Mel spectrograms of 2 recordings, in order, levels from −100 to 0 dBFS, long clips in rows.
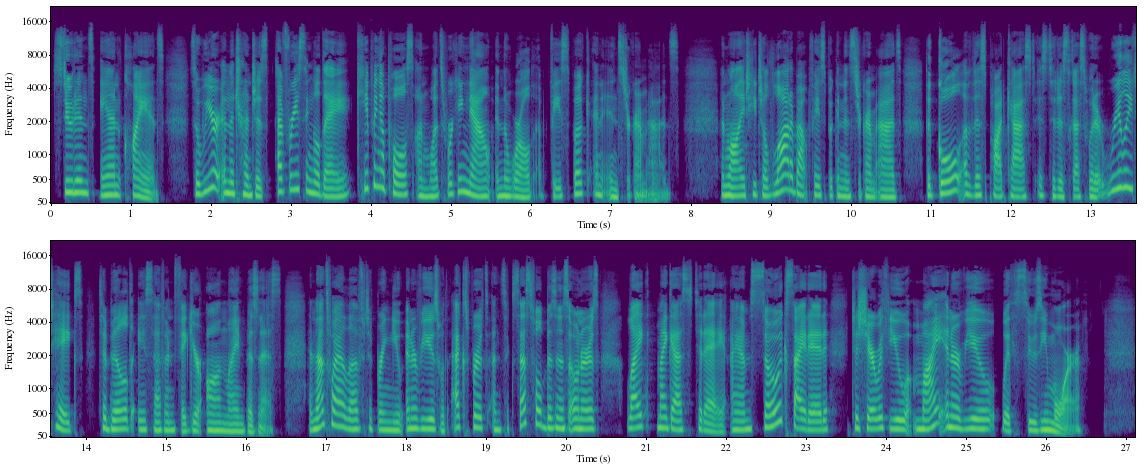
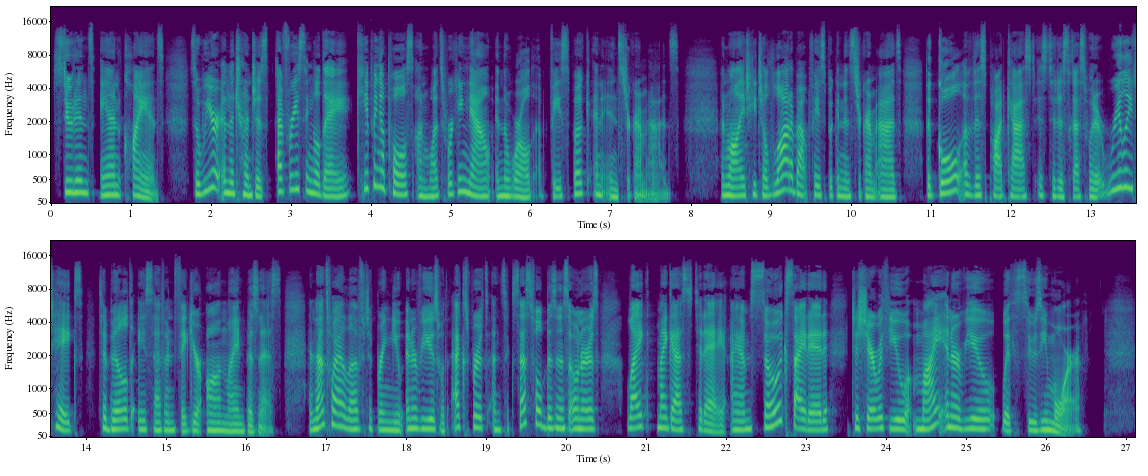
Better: neither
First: none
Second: none

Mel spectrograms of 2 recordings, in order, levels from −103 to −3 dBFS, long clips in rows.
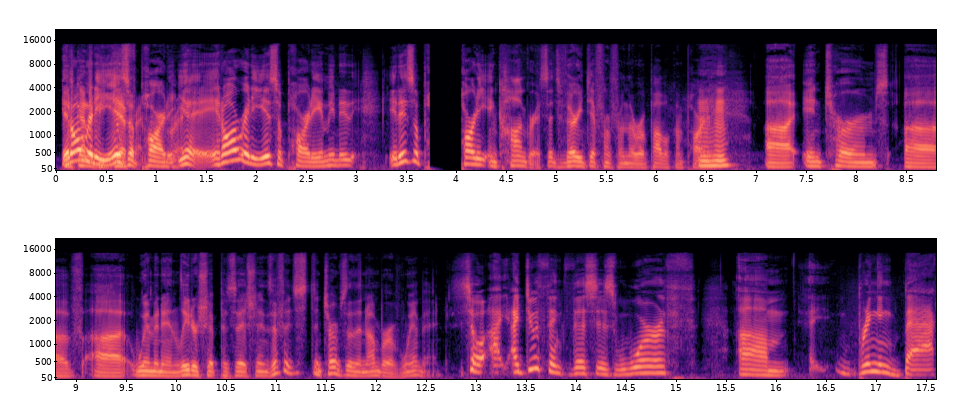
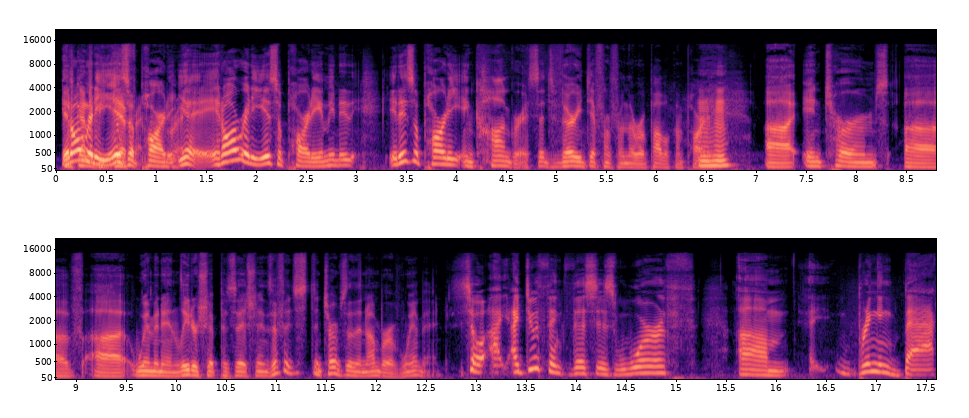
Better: second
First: audio freezing; at 3.5 s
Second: none

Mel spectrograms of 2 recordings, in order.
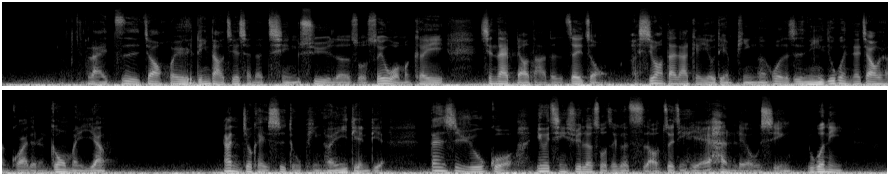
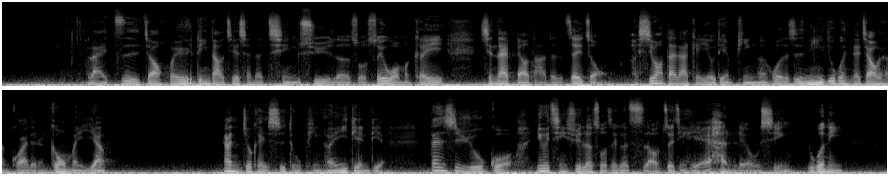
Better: neither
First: low rumble; noticeable; throughout; 20 dB below the speech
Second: low rumble; noticeable; throughout; 20 dB below the speech

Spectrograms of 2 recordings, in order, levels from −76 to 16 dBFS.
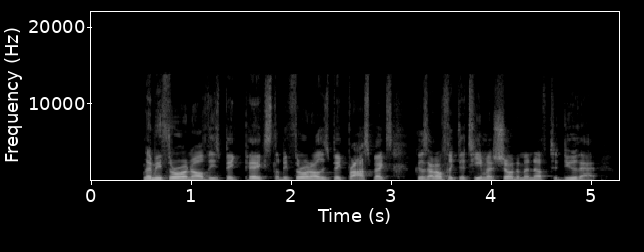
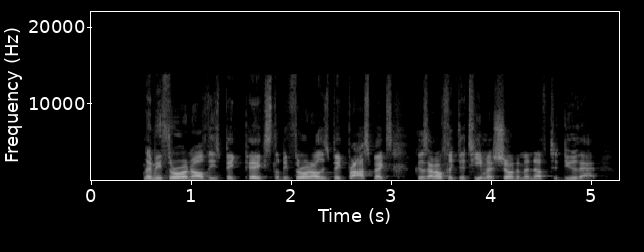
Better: first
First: none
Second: thin; somewhat; fading below 500 Hz

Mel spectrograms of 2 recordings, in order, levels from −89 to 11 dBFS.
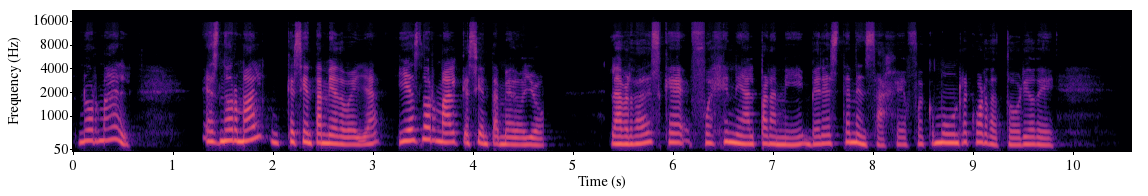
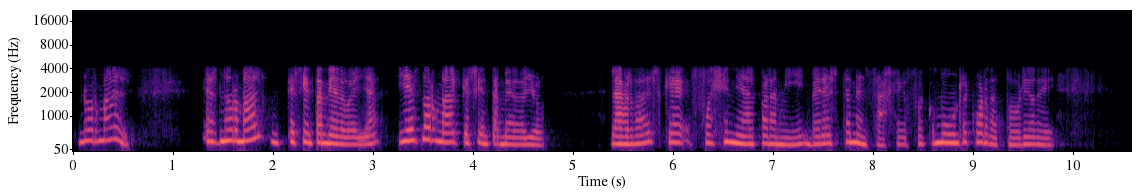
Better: first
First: garbled, watery; slightly; nothing above 18.5 kHz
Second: garbled, watery; badly; nothing above 4 kHz

